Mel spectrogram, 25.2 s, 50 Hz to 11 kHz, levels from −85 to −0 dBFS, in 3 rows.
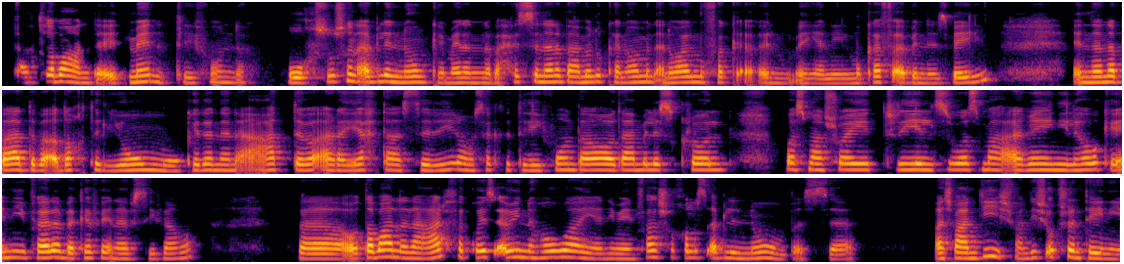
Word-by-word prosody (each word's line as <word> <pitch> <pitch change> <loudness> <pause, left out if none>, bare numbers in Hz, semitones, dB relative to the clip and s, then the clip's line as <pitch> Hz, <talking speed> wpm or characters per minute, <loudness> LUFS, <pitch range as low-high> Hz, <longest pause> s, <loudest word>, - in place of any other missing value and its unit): آه 200 0 -6
طبعًا 240 -3 +4
ده - - +2
إدمان 225 +2 -1
التليفون 190 - -9
ده. 100 0 -10 0.3
وخصوصًا 230 +6 0
قبل 235 +3 +3
النوم 220 -1 +1
كمان. 190 -1 -3
أنا 195 -1 -3
باحِس 225 +4 -4
إن 230 - +2
أنا 230 +1 +4
باعمله 220 +1 0
كنوع 210 -1 -3
من 225 0 -3
أنواع 200 +2 +1
المُفَكأ 205 -1 -2
ام 185 -1 -8
يعني 175 0 -5
المكافأة 185 +5 +1
بالنسبة 185 +2 -2
لي، 260 +10 -6 0.6
إن 205 - 0
أنا 215 +1 +6
بعد 225 +1 +5
بقى 215 - +5
ضغط 220 +1 -2
اليوم 215 +1 0
وكده 205 +3 -1
إن 220 -1 -3
أنا 210 - -3
قعدت 225 0 -2
بقى 215 -1 +2
ريَّحت 220 +2 -2
على 215 - 0
السرير 210 +3 -3
ومسكت 225 +1 -7
التليفون 215 +1 -4
بقى 225 0 +5
واقعد 225 0 +5
أعمل 225 0 +2
scroll، 230 +1 -1 0.4
واسمع 245 -2 0
شوية 230 0 +1
Reels، 230 0 0
واسمع 235 -1 -1
أغاني. 225 0 0
اللي 215 0 -2
هو 235 +2 +2
كإني 240 -1 -2
فعلًا 235 +1 +6
باكافئ 225 +1 0
نفسي 195 -1 -6
فاهمة؟ 205 +5 -7 0.8
ف 210 - +3 0.3
وطبعًا 245 +3 +5
أنا 220 -1 0
عارفة 225 +6 -1
كويس - - +1
أوي 255 - +5
إن 255 -2 -1
هو 245 +2 +2
يعني 200 -5 -2
ما 190 - -3
ينفعش 250 +7 -2
خالص 245 -1 -5
قبل 225 - 0
النوم. 210 -2 -3
بس 185 - -8 0.8
بس 205 +1 0
ما 220 - +6
عنديش 270 +6 -2
ما - - -6
عنديش 230 +4 -6
أوبشن 260 -2 +3
يعني 200 -4 0
220 Hz, 185 wpm, -20 LUFS, 205-230 Hz, 0.8 s, أنا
